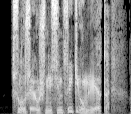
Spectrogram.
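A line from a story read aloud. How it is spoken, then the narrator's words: Excited question. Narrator (Russian): взволнованно спросил Нагтрекс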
